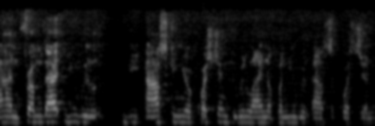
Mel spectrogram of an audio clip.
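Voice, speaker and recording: A woman speaks at a medium pitch. Music plays in the background. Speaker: university trustee and town hall moderator. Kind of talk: town hall moderation and introduction. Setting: auditorium with audience. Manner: formal.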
